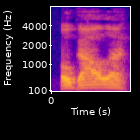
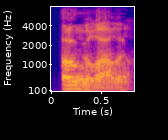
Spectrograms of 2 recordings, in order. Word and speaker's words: Ogallala: think the mini would struggle to get from ogala to Fort Morgan without excuse me Ogallala could you pronounce weird names correctly it's important that's where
